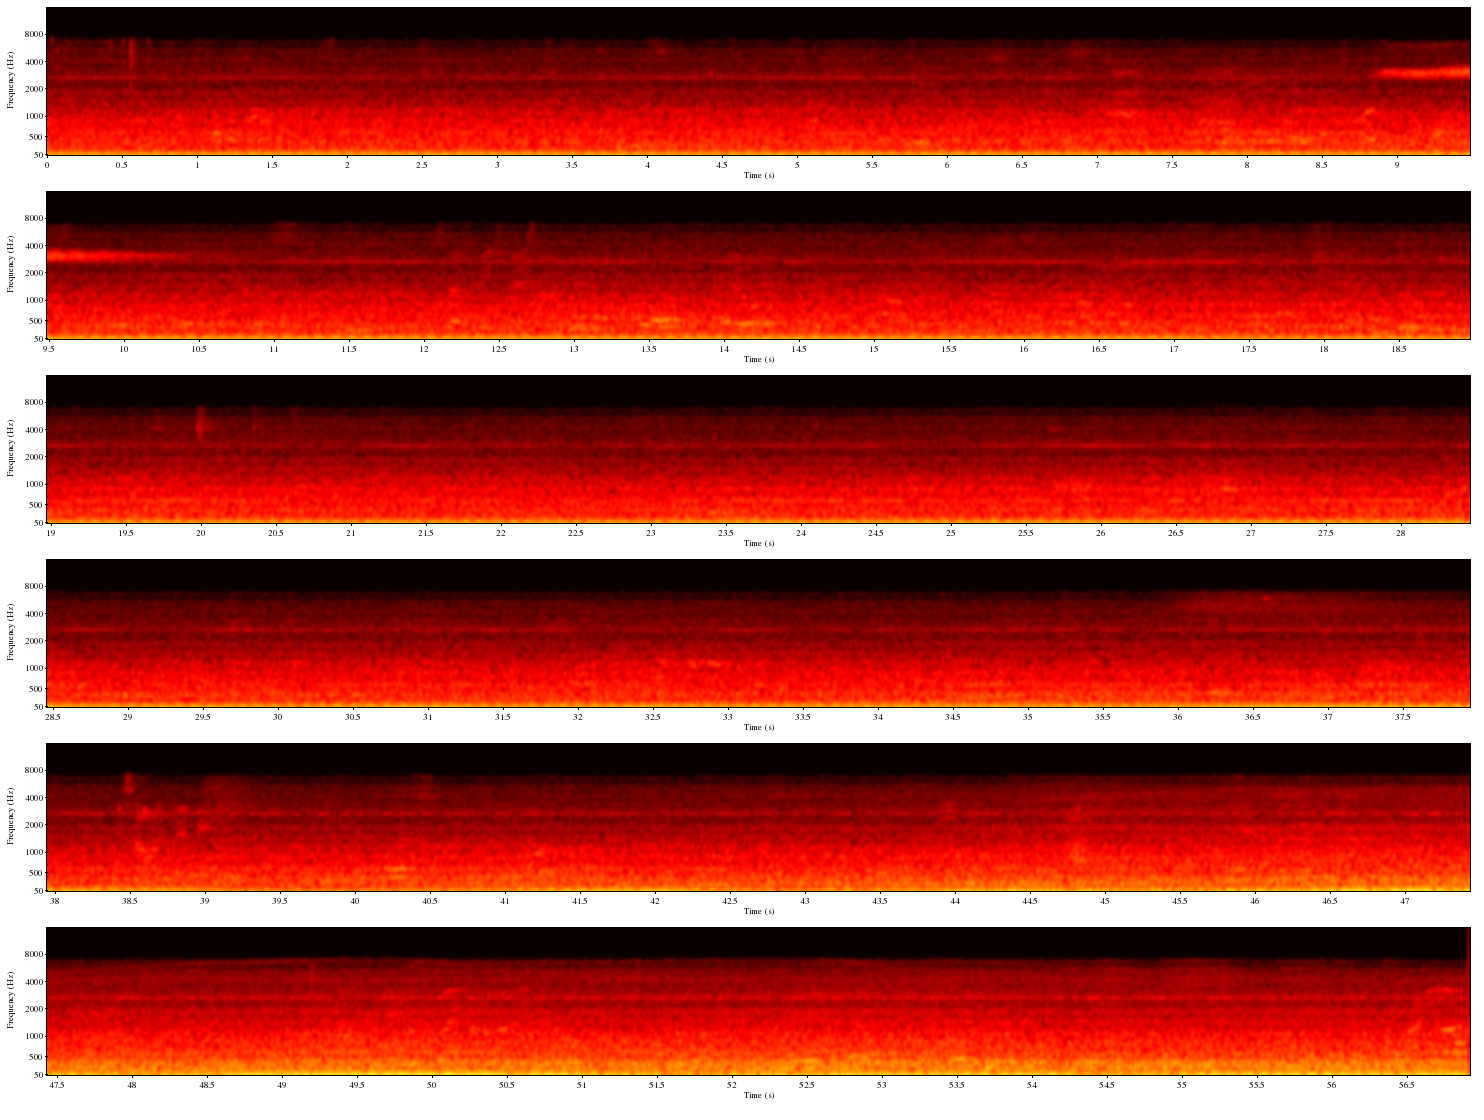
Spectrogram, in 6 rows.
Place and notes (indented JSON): {
  "title": "Copenhagen main station, silence before travelling",
  "description": "There is a clear moment of deepest inner silence before stepping on a train, a moment of contemplation about what you leave behind and a moment of greatest curiosity of what you will find along the way.",
  "latitude": "55.67",
  "longitude": "12.57",
  "altitude": "7",
  "timezone": "Europe/Berlin"
}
